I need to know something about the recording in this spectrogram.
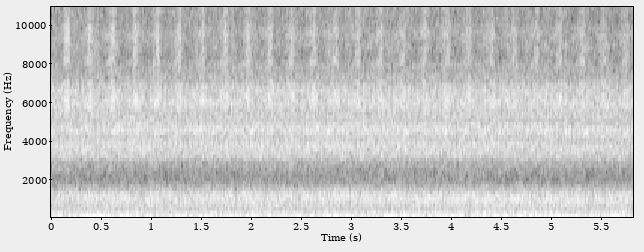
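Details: Zhongli, Taiwan, 16 June 2013, fourth-floor home, Nokia Lumia 820: red-veined and intermittent bear cicadas singing, a bright sustained high buzz with regular throbbing pulses about three per second and a low background rumble.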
